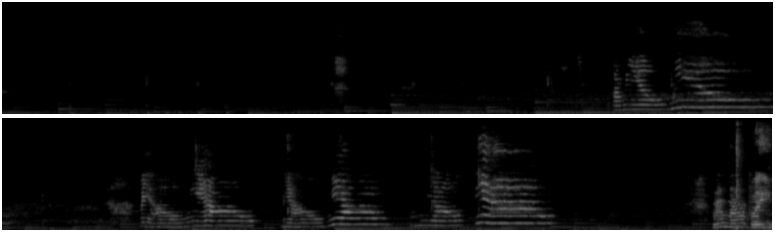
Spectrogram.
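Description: Repeated cat meows ring out in a series of rising and falling calls, moderately loud, over steady background talk and low hum.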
